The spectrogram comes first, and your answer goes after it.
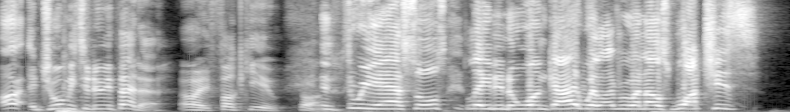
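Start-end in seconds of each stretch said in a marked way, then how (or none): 2.3-5.7 bad put-on American accent, loud and pitched up. Asked whether to do the voice better, trying again: bad American accent. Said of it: "You've not got a very good American impression".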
